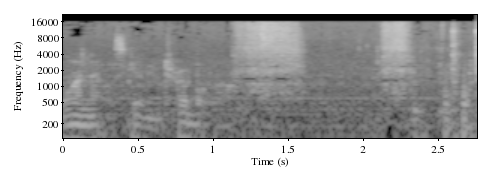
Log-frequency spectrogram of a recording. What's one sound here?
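A spray can hisses briefly.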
